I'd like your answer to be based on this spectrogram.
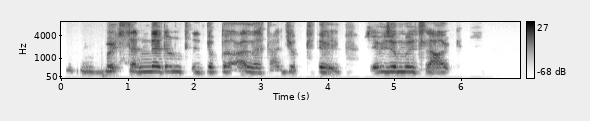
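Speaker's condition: Cerebral palsy; born medically dead, mild walking wobble

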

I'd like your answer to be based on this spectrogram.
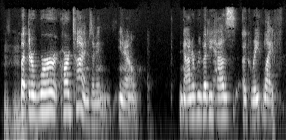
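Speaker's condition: Cleft lip and palate; some speech issues growing up

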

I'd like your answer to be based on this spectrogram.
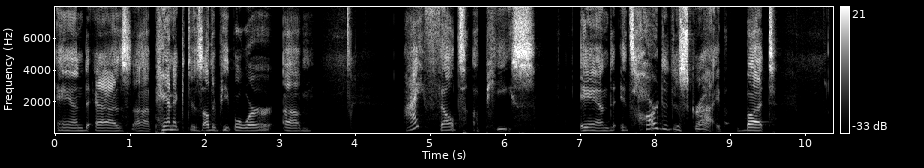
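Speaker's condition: Vocal cord cancer, repeated surgery; Hodgkin's lymphoma diagnosed at age 36

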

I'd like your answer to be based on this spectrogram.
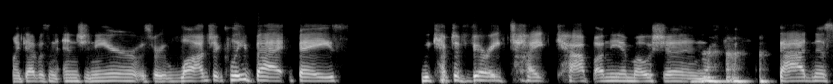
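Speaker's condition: No condition

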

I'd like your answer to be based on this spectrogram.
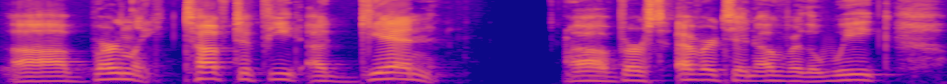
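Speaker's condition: No condition

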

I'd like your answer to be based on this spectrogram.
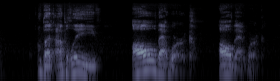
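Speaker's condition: Aphasia after stroke, primary progressive aphasia; initially no talking, reading or writing, one word only, understood everything, now thinks of every word

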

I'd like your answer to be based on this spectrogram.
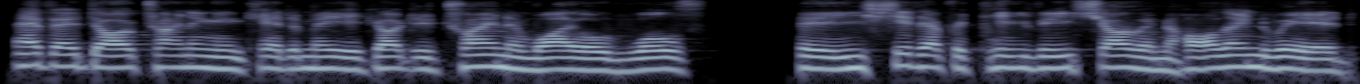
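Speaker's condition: Cerebral palsy; congenital

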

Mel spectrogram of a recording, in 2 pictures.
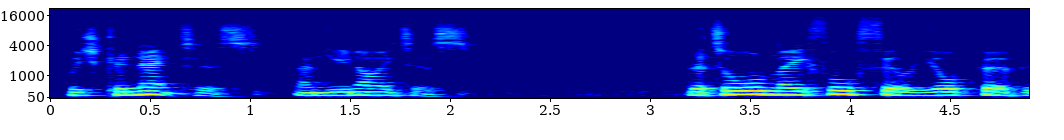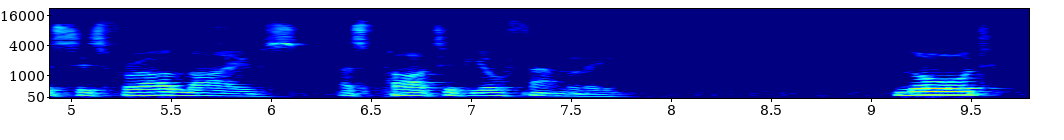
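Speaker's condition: No condition

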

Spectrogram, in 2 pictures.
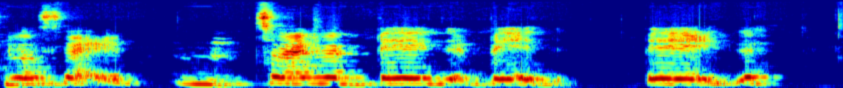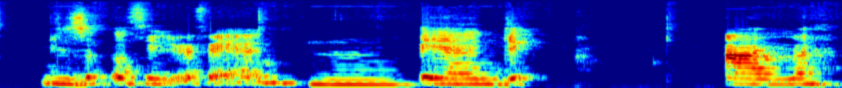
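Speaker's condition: Spinal muscular atrophy; uses power wheelchair

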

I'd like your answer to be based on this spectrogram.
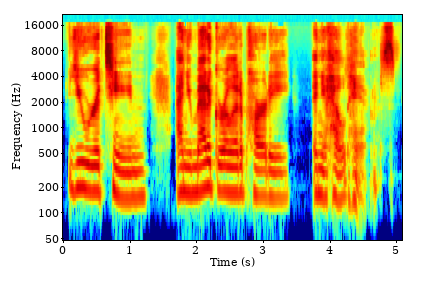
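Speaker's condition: No condition

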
